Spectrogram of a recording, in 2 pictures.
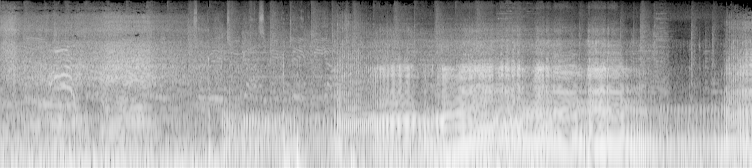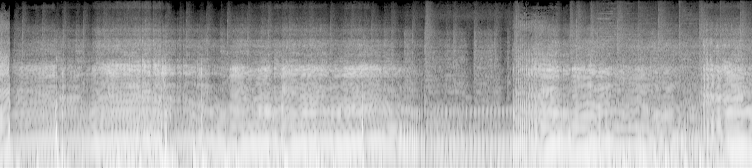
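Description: Quad bike (ATV) engine revving up and falling back again and again, about once every second or two, as it is ridden through mud. Music plays along with it.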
